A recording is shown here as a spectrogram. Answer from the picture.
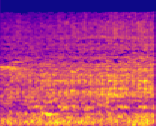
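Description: Street traffic noise: vehicle engines running steadily, with faint voices of passers-by mixed in.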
